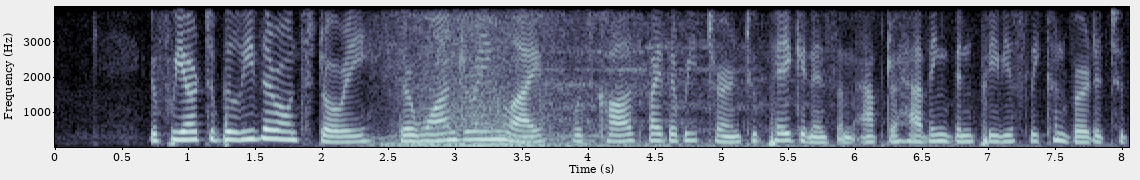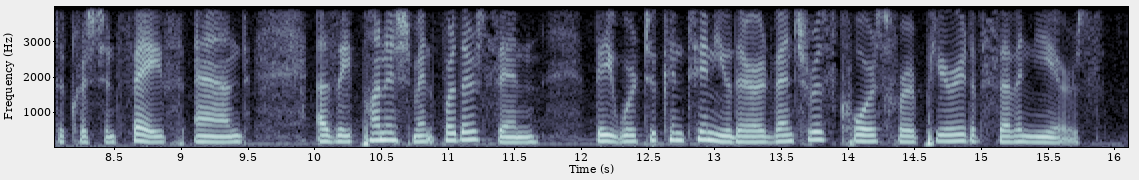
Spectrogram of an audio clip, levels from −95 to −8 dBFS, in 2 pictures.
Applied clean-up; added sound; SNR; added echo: none; Fire; 15 dB; none.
